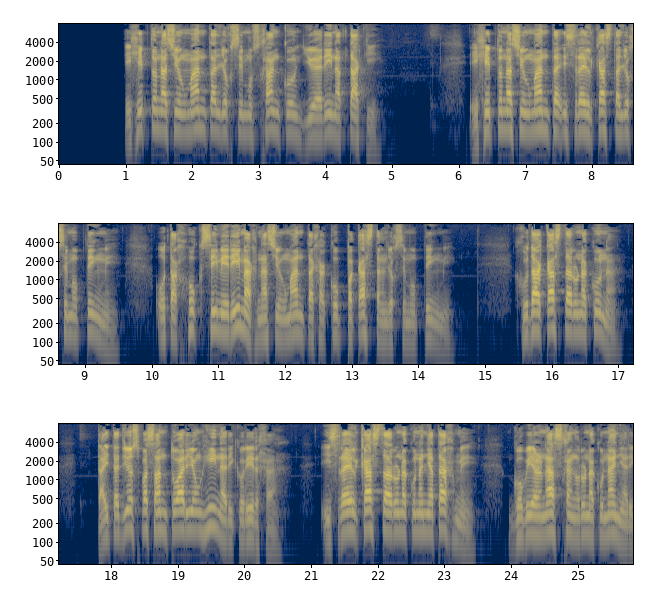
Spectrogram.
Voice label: salmos, quechua ayacucho

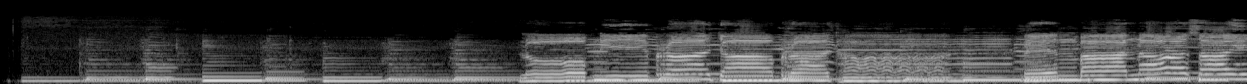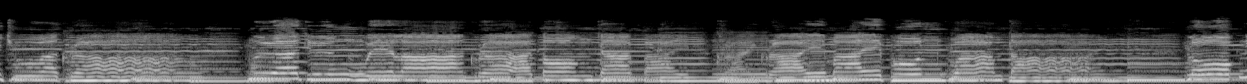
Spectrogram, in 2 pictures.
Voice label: thai southern; words of life 2 believing in god

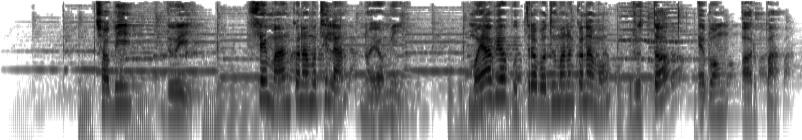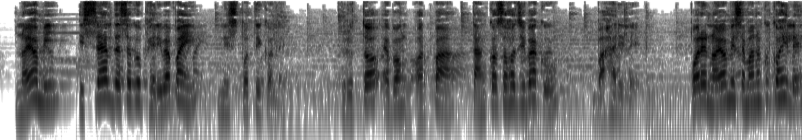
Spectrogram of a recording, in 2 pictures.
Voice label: southern oriya; servants of god

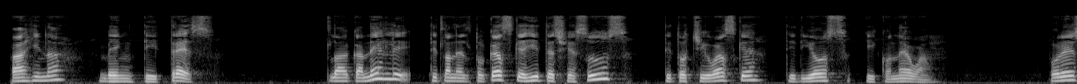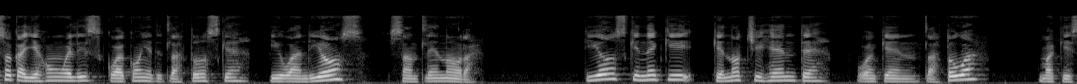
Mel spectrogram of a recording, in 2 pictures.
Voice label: good news, nahuatl guerrero chilapa

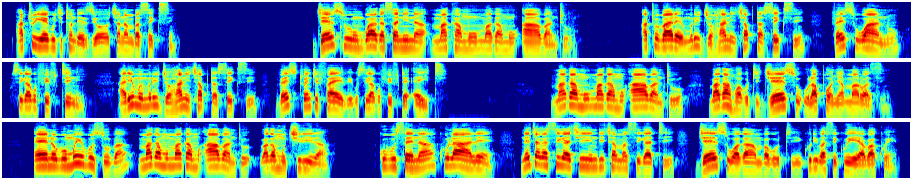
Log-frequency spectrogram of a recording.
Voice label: tonga plateau, drama; chitonga bsz nt drama

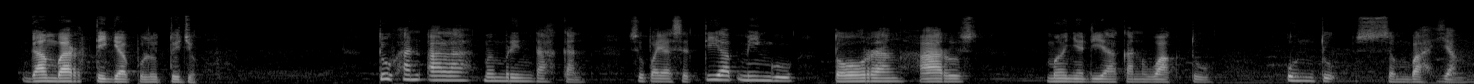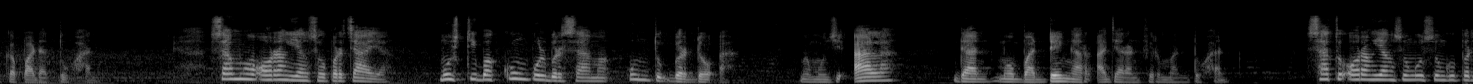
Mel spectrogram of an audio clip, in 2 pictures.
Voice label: malay manado; good news

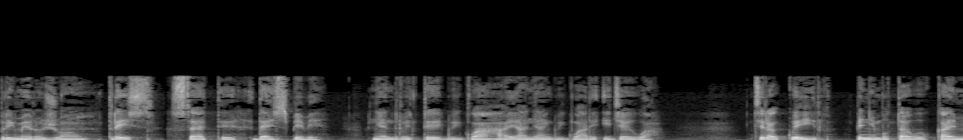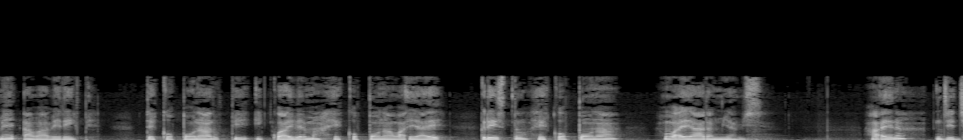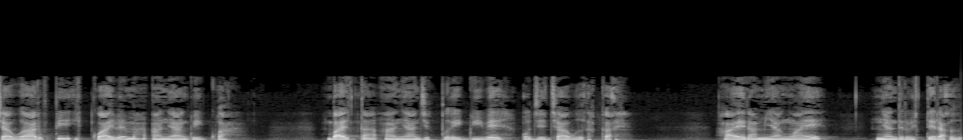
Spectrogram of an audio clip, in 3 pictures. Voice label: john guarani mbya, bible

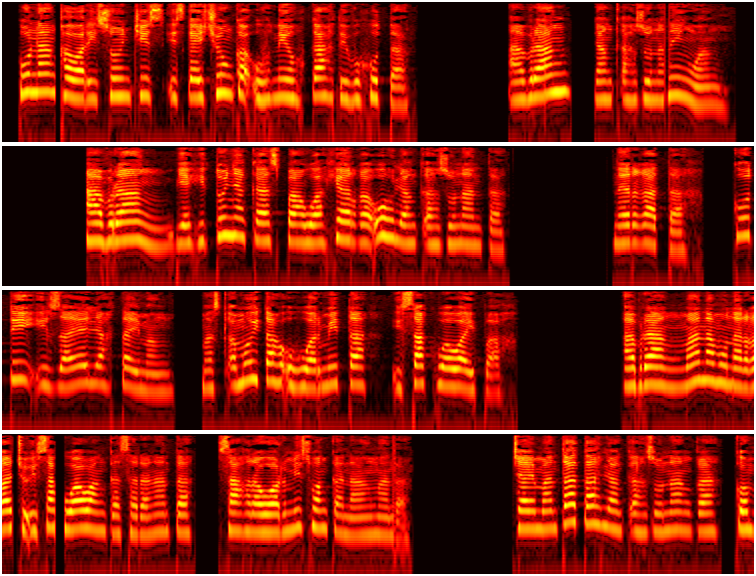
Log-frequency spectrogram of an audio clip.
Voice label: beginning with god quechua s bolivian cochabamba

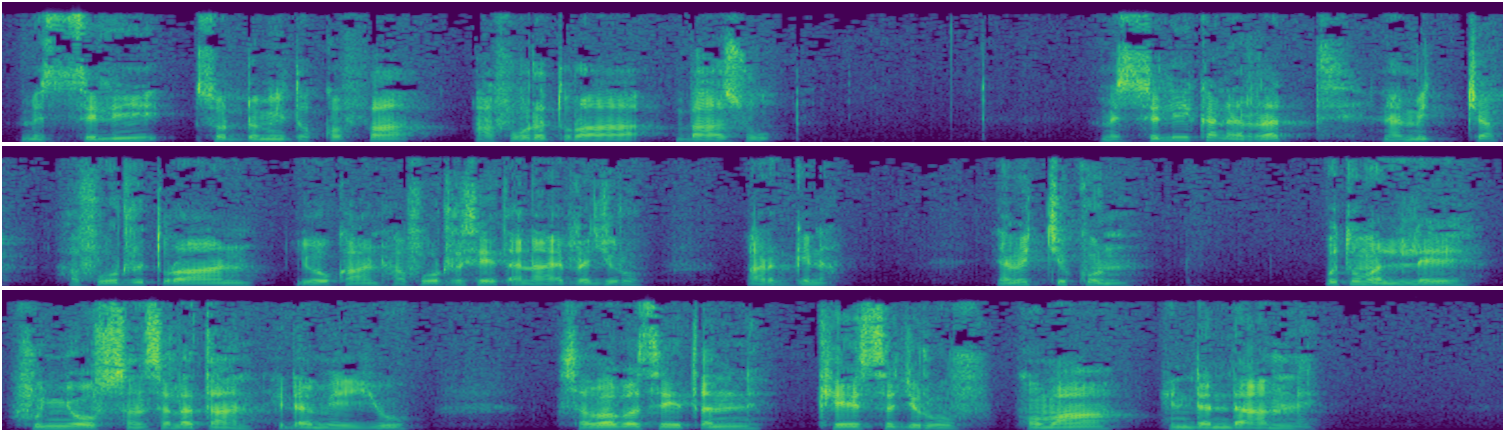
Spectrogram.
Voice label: good news oromo wellega

